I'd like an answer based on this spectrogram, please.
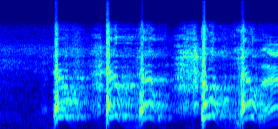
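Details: Indoors, Bowser the boxer barks to signal he wants to play: five loud, punchy barks spaced about half a second apart, with a faint television murmuring behind.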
